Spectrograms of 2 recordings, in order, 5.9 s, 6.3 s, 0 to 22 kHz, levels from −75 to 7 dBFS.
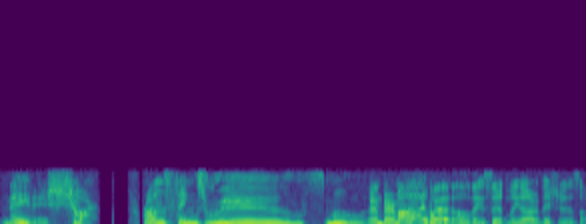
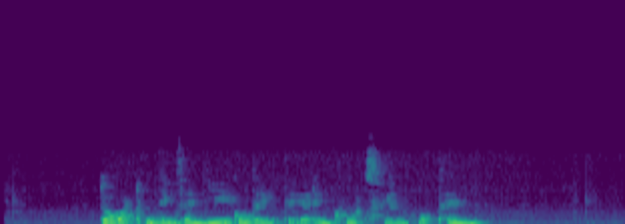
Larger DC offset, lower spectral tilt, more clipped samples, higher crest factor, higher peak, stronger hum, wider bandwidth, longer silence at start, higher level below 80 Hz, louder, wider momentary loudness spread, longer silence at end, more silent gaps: neither; about the same, -8 dB/octave vs -9 dB/octave; neither; second, 12 dB vs 18 dB; first, -2 dBFS vs -6 dBFS; neither; second, 5.4 kHz vs 7.4 kHz; second, 0 s vs 1 s; second, -60 dBFS vs -54 dBFS; first, -14 LUFS vs -23 LUFS; about the same, 10 LU vs 9 LU; second, 0 s vs 1.35 s; first, 0.98-1.27 s vs none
